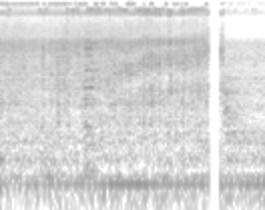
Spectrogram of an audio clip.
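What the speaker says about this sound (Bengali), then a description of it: "এবার আমি সবজিগুলো দিয়ে দিলাম প্রথমে কিছুক্ষণ একটু বাড়িয়ে একদম সুন্দর করে সবজিগুলো আগে একটু হালকা ভেজে নেবেন" Vegetables sizzle and fry steadily in a pan, a continuous close hiss with faint stirring, briefly cut by a short gap near the end.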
